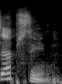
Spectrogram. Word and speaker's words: Epstein: right now yes theo epstein i know that's been recent for you i've noticed that it's epstein epstein that's correct not epstein right and like and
